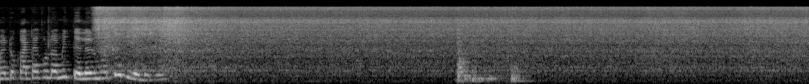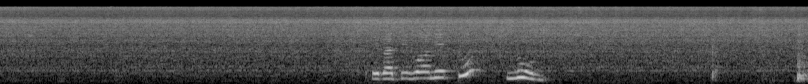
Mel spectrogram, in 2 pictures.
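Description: Tomatoes drop into hot oil and sizzle loudly and steadily.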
